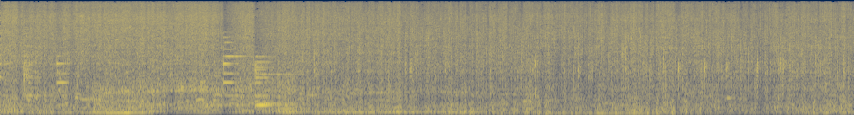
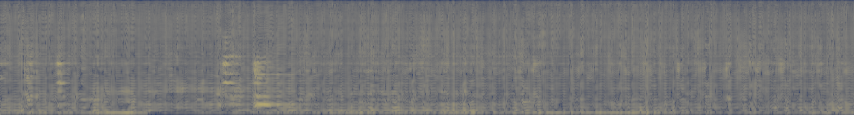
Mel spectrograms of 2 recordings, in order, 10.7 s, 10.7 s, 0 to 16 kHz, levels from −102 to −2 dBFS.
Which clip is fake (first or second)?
second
